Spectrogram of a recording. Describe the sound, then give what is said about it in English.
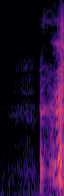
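A single sneeze: a faint breathy intake, then a sudden loud, hissing burst of air that swells and carries to the end. “I'm going to sneeze.”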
